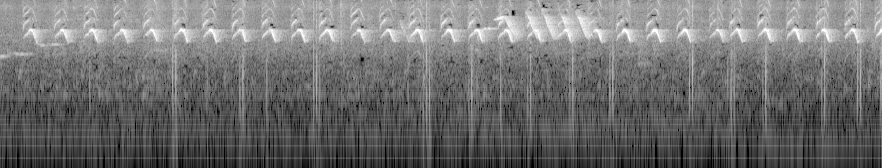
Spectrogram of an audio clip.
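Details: Bar-winged prinia, a four-month-old bird kept as a caged songbird, gives a fast, steady series of high chipping notes, about three per second, with a brief buzzy burst midway through.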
